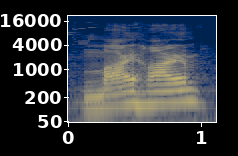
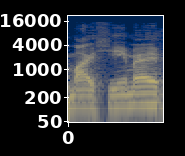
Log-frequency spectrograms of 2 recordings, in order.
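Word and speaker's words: Mai-Hime: we got virtual world my Heim I know it's pronounced on mahime but it's just funny to say that my Heim you see oh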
